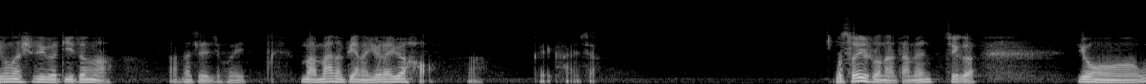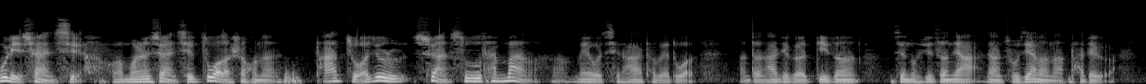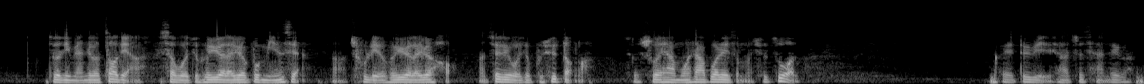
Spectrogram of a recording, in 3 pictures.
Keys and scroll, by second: 31.6 Escape.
